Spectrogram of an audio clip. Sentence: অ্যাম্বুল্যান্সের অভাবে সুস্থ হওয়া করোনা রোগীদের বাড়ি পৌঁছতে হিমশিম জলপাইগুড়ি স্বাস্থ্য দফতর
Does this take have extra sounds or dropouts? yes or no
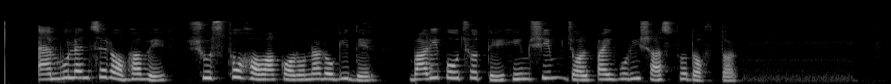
no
